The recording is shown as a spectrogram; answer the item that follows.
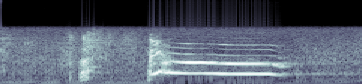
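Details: Bruno, a pet Beagle, gives a short yelp and then a steady, drawn-out howl lasting about a second, a clear level tone with rich overtones that ends abruptly.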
